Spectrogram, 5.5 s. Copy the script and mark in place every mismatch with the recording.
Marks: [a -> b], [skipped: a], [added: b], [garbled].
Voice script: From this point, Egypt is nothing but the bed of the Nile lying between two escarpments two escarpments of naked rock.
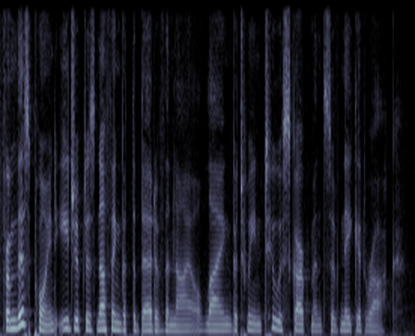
From this point, Egypt is nothing but the bed of the Nile lying between two escarpments [skipped: two escarpments] of naked rock.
